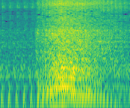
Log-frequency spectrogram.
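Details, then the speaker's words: Old Yamaha Mio Sol scooter after carburetor repair that fixed slow, hanging revs; throttle blip climbs briefly then drops straight back to a steady idle; a separate ticking noise remains, source not yet found. "Jadi kita ngegas terus kita lepas gas, motor akan masih jalan laju. Nah sekarang tidak,"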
